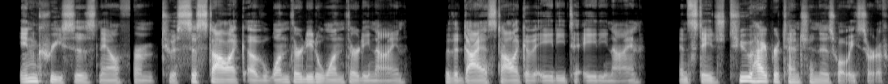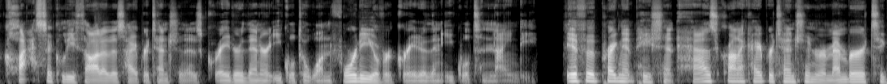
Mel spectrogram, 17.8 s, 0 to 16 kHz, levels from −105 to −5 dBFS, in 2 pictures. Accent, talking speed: American, 185 wpm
